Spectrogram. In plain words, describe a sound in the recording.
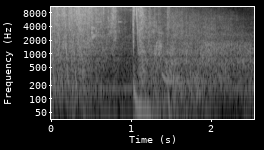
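A gun fires with a deep boom.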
